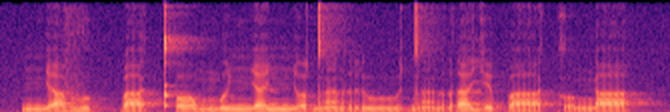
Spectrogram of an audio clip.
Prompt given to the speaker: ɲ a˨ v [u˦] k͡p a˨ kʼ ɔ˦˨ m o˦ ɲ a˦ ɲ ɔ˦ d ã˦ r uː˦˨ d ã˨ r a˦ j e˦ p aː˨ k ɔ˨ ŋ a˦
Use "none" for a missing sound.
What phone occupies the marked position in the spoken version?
u˦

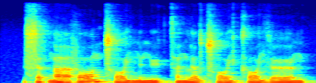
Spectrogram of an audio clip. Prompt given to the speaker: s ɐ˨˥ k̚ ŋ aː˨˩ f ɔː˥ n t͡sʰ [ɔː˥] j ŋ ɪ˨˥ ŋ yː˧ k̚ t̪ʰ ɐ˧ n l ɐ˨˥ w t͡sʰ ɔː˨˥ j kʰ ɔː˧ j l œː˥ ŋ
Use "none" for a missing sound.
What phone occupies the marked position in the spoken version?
ɔː˨˥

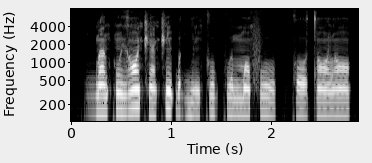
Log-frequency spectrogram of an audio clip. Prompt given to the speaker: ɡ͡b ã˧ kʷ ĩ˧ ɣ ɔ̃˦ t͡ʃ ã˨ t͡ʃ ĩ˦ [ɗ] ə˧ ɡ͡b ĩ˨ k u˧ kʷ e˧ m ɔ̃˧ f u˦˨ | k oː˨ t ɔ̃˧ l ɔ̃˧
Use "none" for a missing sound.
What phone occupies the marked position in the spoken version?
ɓ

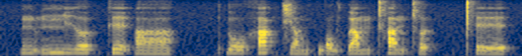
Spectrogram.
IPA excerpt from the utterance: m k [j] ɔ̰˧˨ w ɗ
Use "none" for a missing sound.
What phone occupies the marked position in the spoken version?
w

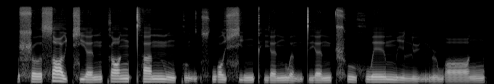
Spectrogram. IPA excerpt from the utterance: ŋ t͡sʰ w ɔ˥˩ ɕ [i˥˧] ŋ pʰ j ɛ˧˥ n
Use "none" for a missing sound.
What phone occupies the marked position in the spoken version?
i˧˥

